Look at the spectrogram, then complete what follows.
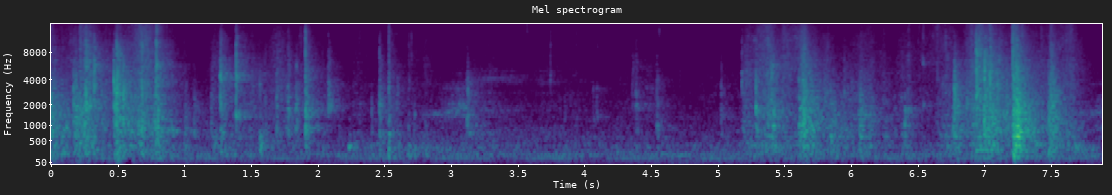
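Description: Plastic potting-soil bag crinkling and rustling as it is handled, in two spells of noisy rustling, the first from the start to about three seconds in and the second from about five to seven and a half seconds in.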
